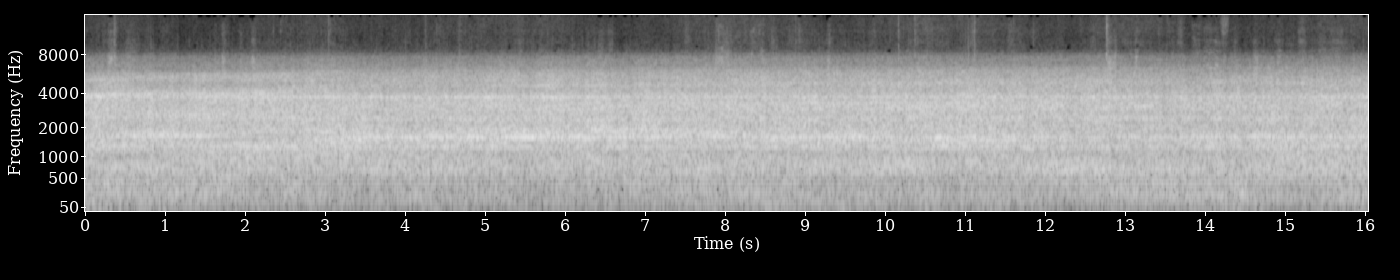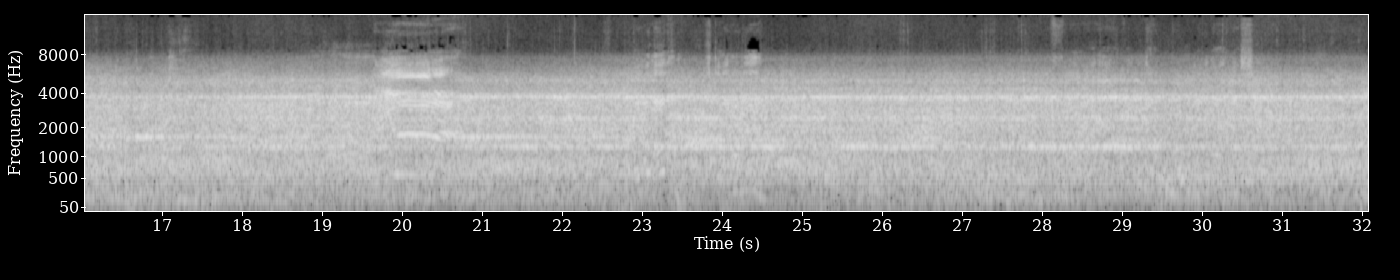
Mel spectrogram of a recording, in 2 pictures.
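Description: Loud, steady roar of F-35A Lightning single-engine fighter jets, with a thin high whine held over it.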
